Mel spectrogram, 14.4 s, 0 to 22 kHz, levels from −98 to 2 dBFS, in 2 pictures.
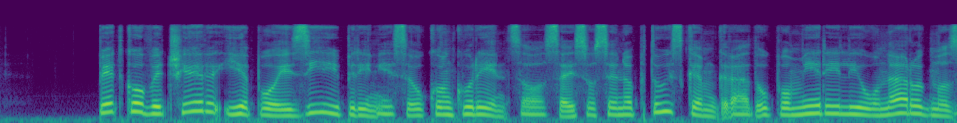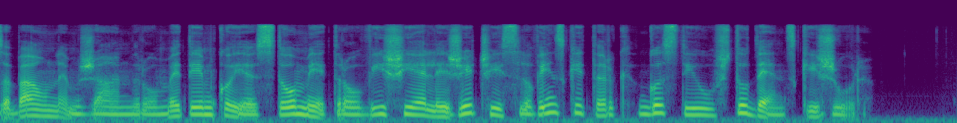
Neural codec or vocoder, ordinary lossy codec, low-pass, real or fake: autoencoder, 22.05 kHz, a latent of 192 numbers a frame, VITS, trained on many speakers; none; none; fake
